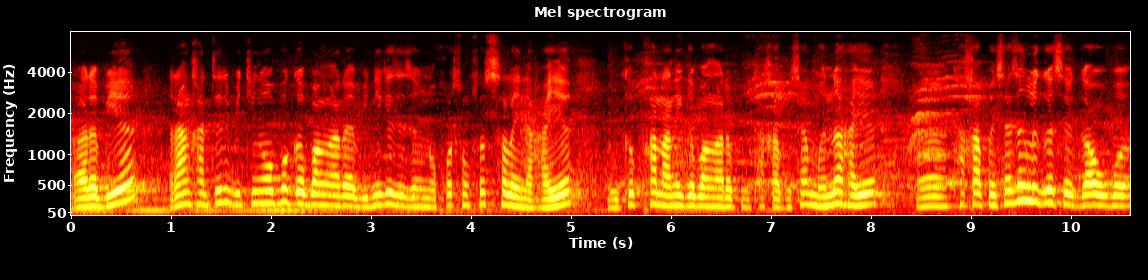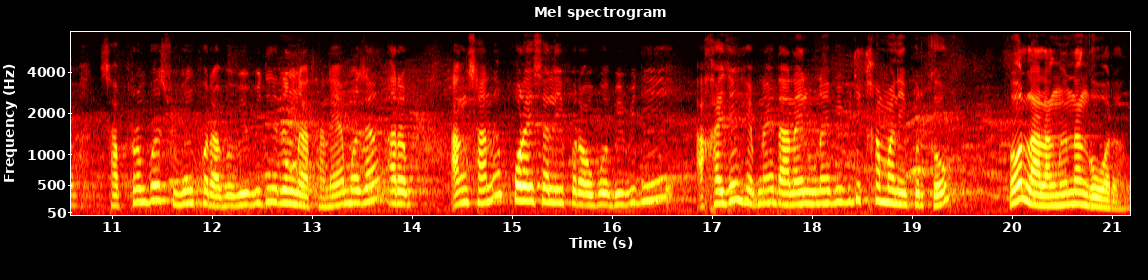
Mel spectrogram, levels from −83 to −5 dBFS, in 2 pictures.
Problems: low volume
